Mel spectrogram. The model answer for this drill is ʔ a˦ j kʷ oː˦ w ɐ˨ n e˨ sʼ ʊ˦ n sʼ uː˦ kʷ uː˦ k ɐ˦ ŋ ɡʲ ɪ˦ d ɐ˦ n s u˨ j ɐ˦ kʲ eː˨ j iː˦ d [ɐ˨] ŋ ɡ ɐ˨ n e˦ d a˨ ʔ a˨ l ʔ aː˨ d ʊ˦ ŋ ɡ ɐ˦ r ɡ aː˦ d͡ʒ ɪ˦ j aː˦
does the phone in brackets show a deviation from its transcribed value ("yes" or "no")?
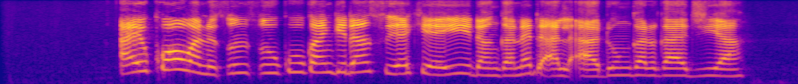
no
